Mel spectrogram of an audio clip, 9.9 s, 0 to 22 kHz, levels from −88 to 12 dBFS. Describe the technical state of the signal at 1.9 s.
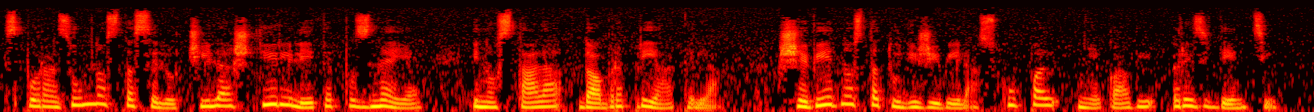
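Overlapping chunks occur at 1.92 to 1.94 s, just after "sta se ločila". The audio here was handled in blocks of about 4.0 s, and the next block begins before the previous one has finished. The overlap, roughly 21 ms of the signal, is played a second time at the join. At this moment it sounds like a brief click or hiccup in the speech, a tiny stutter where a sliver of sound repeats.

Overdone noise removal also affects this moment, as it does the whole clip. A noise reduction stage set far too aggressively pulls individual frequency bands down hard whenever they come close to its noise estimate, and quieter parts of the voice are cut along with the noise. Around 1.9 s the background drops and breaks up into twinkling, chirpy specks.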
